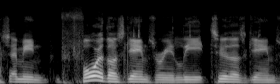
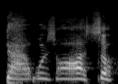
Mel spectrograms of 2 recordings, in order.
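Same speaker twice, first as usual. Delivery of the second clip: much higher, louder cheer; 14 semitones higher, 5 dB louder than usual. Retold or imitated. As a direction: cheer like a kid. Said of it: "stand up and cheer".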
